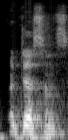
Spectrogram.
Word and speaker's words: Odessa: Americans say Odessa, but I've been told that native Odessans say Odessa. Although we have a disagreement about that.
